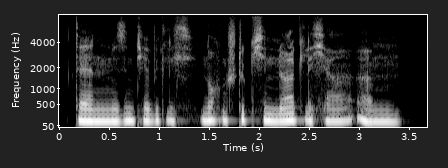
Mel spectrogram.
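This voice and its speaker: A man talks at a fairly slow pace in a somewhat breathy voice of medium pitch. The sound is dry and close, with no echo. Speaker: wine podcast host. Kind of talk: solo educational podcast. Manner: frequent filler hesitations.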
